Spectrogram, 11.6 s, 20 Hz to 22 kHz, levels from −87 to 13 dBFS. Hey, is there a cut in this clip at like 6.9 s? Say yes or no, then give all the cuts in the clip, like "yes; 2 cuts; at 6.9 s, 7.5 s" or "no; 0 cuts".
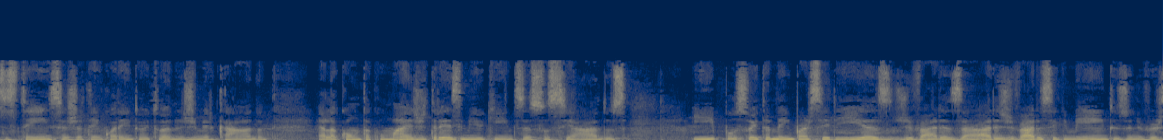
yes; 1 cut; at 6.9 s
